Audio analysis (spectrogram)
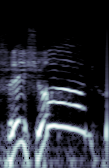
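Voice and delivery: loud high call, then laughter; excited shout. Real, not acted. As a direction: shout it out with joy. Another fish hooked.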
